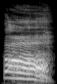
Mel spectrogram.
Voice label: negative vocalization, fr; Scout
